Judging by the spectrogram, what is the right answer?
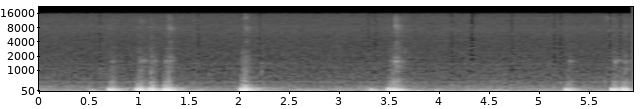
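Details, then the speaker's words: Miller & Kreisel MX-90 subwoofer amp, no input or speakers connected: irregular low thumps and crackly rumble in bursts even with level turned down; caused by defective bass level pot, fixed by replacement. "so let's go ahead and power it up and i do hear something it is making a low rumble almost like a crackling sound"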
